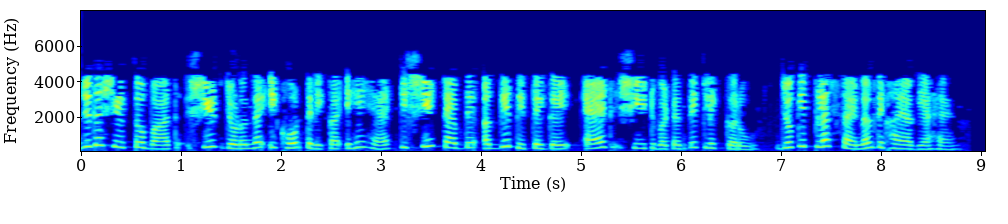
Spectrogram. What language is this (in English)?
Punjabi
